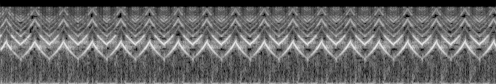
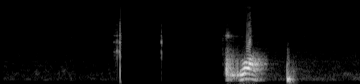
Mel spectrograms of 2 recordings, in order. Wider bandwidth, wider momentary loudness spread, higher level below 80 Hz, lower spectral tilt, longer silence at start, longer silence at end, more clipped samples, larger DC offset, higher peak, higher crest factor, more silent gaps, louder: first, 16 kHz vs 8.8 kHz; second, 1 LU vs 25 LU; first, -36 dBFS vs -66 dBFS; second, 3 dB/octave vs -6.5 dB/octave; second, 0 s vs 2.25 s; second, 0 s vs 0.65 s; neither; first, 4% vs under 0.1%; about the same, 0 dBFS vs -2 dBFS; second, 6 dB vs 20 dB; neither; first, -2 LUFS vs -17 LUFS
